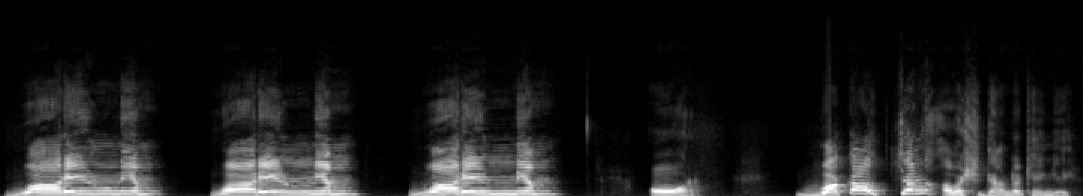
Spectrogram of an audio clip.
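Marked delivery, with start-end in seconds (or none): 0.0-4.7 वरेण्यम repeated with a clear nasal ण; careful pronunciation. Shown as a demonstration. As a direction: drill वरेण्यम slowly for the students. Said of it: "ण, ण।".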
